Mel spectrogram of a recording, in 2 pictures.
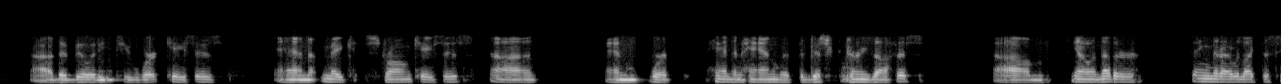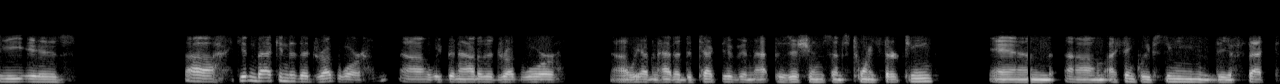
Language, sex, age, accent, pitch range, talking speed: English, male, 50-69, American, 110-125 Hz, 150 wpm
